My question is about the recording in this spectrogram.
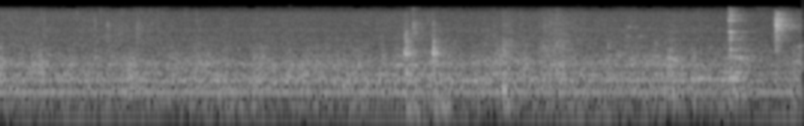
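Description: Pot of vegetable soup simmering on an electric stovetop, a steady bubbling hiss over a low hum, with a few light clicks about three seconds in and again near the end.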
